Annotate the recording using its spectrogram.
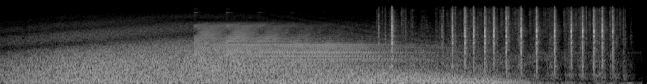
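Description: Animated logo intro sound effects: a swell of noise that rises over the first second and holds steady, then a run of sharp, rapid clicks from about four seconds in.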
